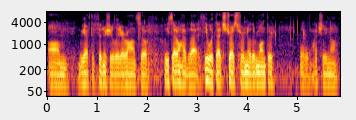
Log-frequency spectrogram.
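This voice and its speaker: His voice is extremely low with little pitch movement, and he talks fast over a little hiss or hum. The young adult man is a livestream host and spiritual reader who has a cold, coughs and sounds slightly nasal. He rambles casually, restarts often and greets the chat.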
